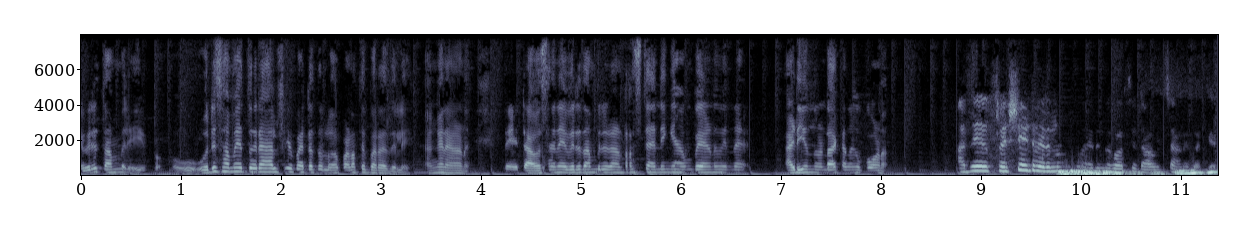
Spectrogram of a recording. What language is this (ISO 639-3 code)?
mal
